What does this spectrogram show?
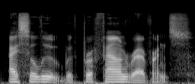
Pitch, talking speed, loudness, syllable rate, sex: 110 Hz, 155 wpm, -18 LUFS, 6.2 syllables/s, male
